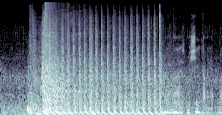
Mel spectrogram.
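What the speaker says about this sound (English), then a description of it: "Oh no, he's machine gunning it." Rapid machine gun fire in the World War II strategy game Gates of Hell, a loud, close burst of evenly spaced shots lasting a few seconds, followed by a few scattered hits.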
